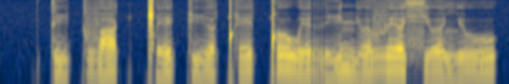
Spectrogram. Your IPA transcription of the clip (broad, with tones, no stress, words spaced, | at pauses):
ti˨˩˦kva˨˩k ǁe˩˥ki˨˩˦ə̯ǃʰe˩˥ ǃʊ˥wɪ˩˥ri˩˥ nʲʊ˩˥ə̯ ve˥ə̯sʲʊ˨˩ə̯ lʲu˩˥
